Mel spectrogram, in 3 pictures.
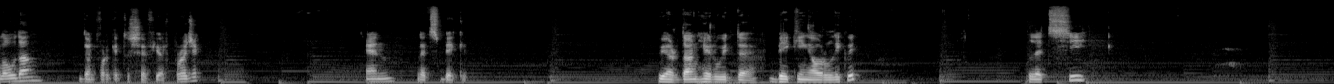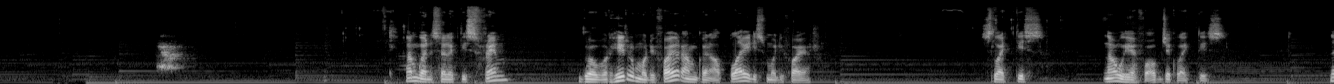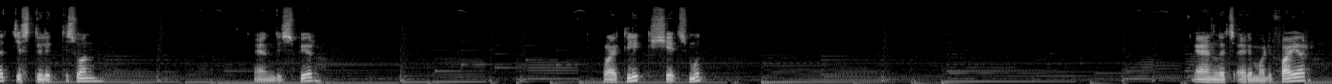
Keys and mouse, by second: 0.6 super+s, 1.2 super+s, 6.4 click, 10.3 Left, 10.8 Left, 11.0 Left, 11.2 Left, 11.4 Left, 11.9 Right, 12.4 Right, 12.7 Right, 12.9 Right, 13.5 Right, 13.7 Right, 14.0 Right, 14.2 Right, 14.4 Right, 14.6 Right, 15.3 Left, 15.5 Left, 15.7 Left, 15.8 Left, 16.0 Left, 21.8 super+a, 22.3 super+a, 23.3 space, 23.8 space, 24.6 g, 25.8 Escape, 27.3 x, 29.6 x, 33.0-34.5 right drag, 39.2-40.0 drag.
